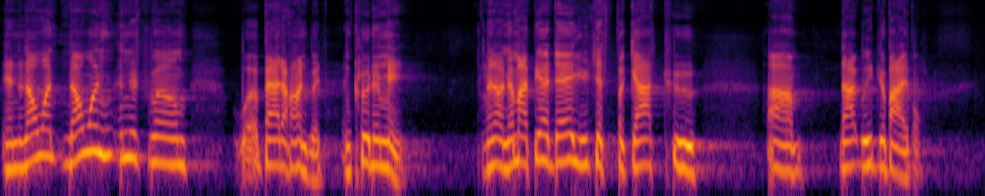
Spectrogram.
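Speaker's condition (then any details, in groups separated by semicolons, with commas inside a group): Deafness; deaf during school years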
